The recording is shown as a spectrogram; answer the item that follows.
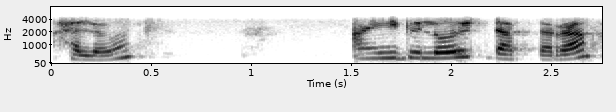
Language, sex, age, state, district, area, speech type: Kannada, female, 18-30, Karnataka, Davanagere, rural, conversation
